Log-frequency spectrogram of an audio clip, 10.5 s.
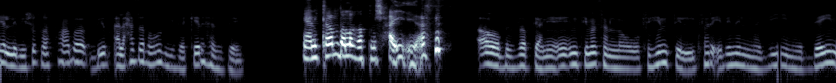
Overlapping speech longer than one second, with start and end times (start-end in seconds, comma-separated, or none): none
